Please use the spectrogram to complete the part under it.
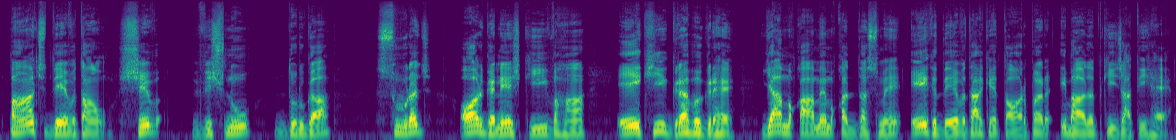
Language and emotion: Urdu, neutral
